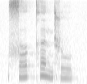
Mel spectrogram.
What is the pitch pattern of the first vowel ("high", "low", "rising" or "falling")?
rising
